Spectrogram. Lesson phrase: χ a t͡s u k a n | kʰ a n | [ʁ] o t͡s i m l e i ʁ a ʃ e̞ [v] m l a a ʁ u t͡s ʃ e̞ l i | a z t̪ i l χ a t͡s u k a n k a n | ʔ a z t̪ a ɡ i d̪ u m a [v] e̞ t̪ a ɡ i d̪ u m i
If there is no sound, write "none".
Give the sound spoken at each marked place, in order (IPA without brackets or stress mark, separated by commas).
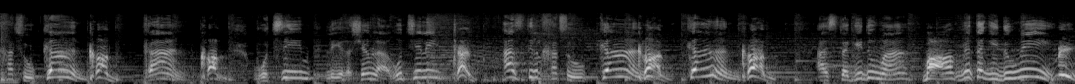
ʁ, none, v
